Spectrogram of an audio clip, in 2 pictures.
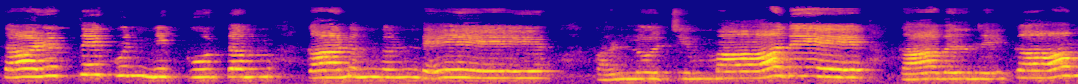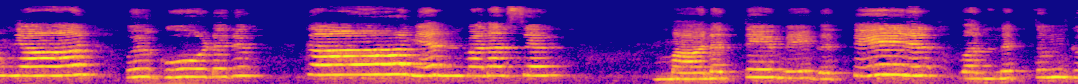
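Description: A young girl singing solo without accompaniment, in short phrases with breaths between, pausing for about a second late on.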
